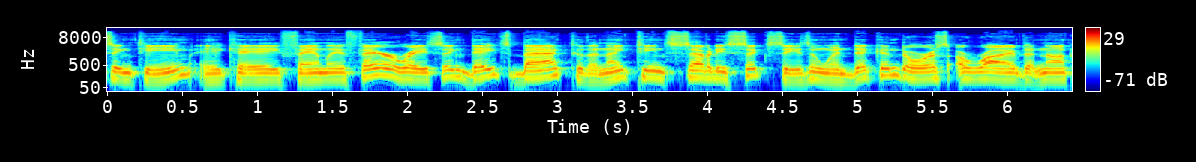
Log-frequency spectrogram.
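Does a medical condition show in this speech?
No.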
